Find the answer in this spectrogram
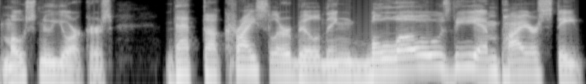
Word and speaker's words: Chrysler: an art deco skyscraper remember not chryler it's named after the car company Chrysler and it's an art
